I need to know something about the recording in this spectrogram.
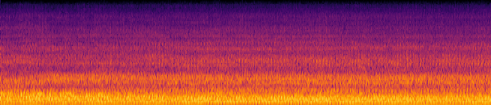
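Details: Troy Bilt self-propelled mower, Briggs & Stratton Quantum, primer-bulb carb fitted in place of the wrong auto-choke carb, warm and possibly nearly out of gas: a steady, even fast beat with no misses. Light smoke, suspected from past running without an air filter. Runs healthy.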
